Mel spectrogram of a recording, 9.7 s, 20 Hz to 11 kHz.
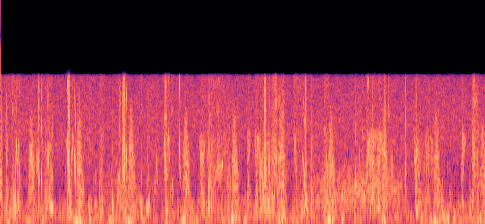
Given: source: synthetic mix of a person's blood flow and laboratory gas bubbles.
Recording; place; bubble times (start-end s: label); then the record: Doppler ultrasound of blood flow; subclavian vein
0.15-0.43 s: bubbles
0.62-1.08 s: bubbles
1.29-1.62 s: bubbles
1.73-1.87 s: bubbles
1.96-2.08 s: bubbles
2.22-2.54 s: bubbles
2.78-2.87 s: bubbles
2.90-3.17 s: bubbles
3.26-3.47 s: bubbles
3.54-3.65 s: bubbles
3.96-4.67 s: bubbles
4.92-5.01 s: bubbles
5.06-5.74 s: bubbles
5.85-6.17 s: bubbles
6.20-6.28 s: bubbles
6.41-6.61 s: bubbles
7.08-7.88 s: bubbles
8.07-8.16 s: bubbles
8.26-8.72 s: bubbles
9.21-9.31 s: bubbles
9.41-9.61 s: bubbles
From the record:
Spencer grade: 3 (all of the cardiac periods contain showers or single bubble signals, but not dominating or overriding the cardiac motion signals); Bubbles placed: anywhere in the cardiac cycle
